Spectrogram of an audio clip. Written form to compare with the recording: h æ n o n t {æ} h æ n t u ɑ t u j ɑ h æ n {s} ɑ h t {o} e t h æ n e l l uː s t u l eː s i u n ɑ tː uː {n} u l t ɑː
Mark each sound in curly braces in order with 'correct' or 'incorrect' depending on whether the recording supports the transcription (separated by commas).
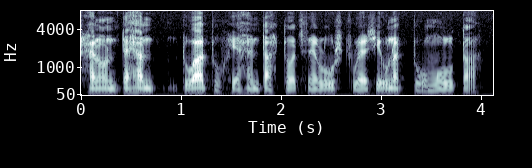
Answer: correct, incorrect, incorrect, incorrect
